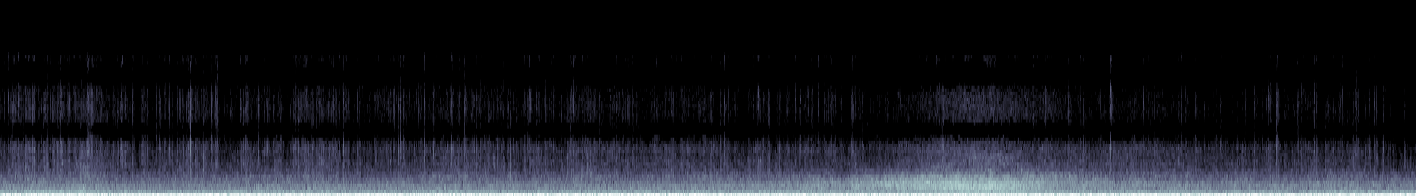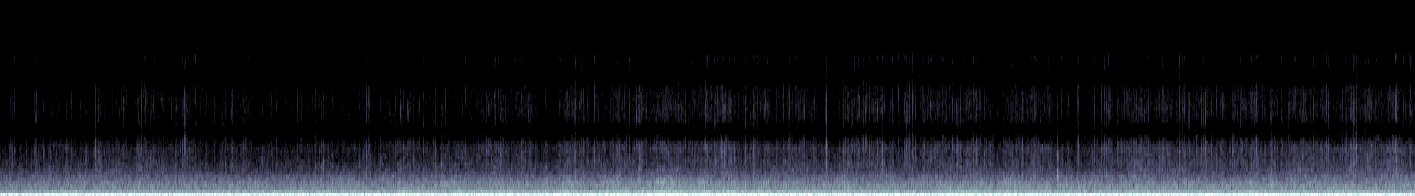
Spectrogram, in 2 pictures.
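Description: Road and engine noise inside a moving car at highway speed: a steady low rumble of tyres and engine, with a brief hiss about nine seconds in.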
